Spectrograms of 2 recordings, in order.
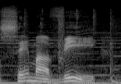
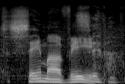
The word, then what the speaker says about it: C'est Ma Vie: Their last single, C'est Ma Vie, that's not mispronounced, C'est Ma Vie, was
